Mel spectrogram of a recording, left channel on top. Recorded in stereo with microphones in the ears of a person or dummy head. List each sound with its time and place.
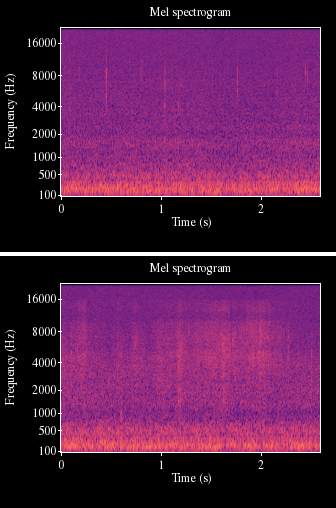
Only background noise.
